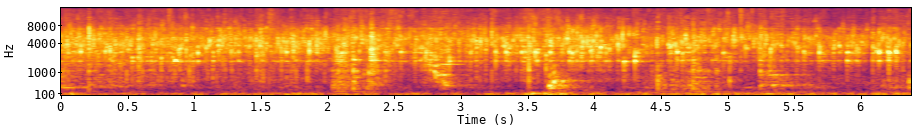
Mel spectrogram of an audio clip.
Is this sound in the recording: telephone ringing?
no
